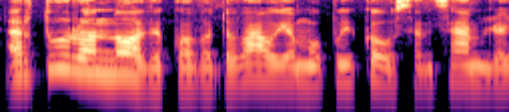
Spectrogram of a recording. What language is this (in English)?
Lithuanian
